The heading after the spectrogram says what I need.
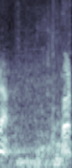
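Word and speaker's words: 仁: spelled Jen for reasons best known to Chinese scholars. Attack. On my way. I don't know what they are. Enemy It's pronounced spotted. Ren.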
